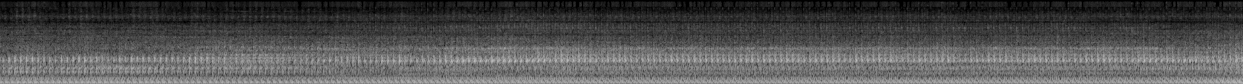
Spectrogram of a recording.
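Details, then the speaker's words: Diesel snowblower engine, electric start with 800 CCA fully charged battery via 100 A plug, about 8–9°C morning, started quickly: steady, even diesel chugging about three and a half beats per second, no misses or knocks; healthy idle. "anyway this is a bit of a warm morning it's only I think it's 8 or 9° C so that's why I started so quick and also fully charged battery"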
